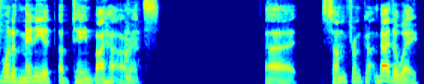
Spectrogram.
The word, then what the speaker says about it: Haaretz: The description is one of many obtained by Haaretz. Some from... By the way, podcasters, everyone, just pronounce Haaretz correctly, all right? It's not Haaretz. It's not Haaretz. It's Haaretz. Let's just...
